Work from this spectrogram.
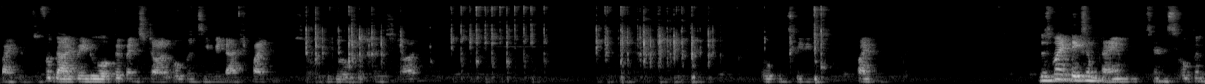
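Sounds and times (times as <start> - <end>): typing on computer keyboard: 3.0 - 7.3, 8.1 - 8.3.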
